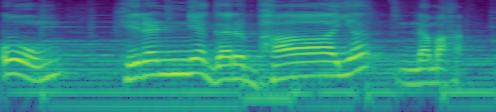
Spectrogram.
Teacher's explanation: सामान्य रूप से उच्चारण दोष के कारण हम हिरण्यगर्भाय नमः ऐसा भी कह जाते हैं, पर यहाँ भ महाप्राण है, अतः प्राणवायु अधिक लगेगी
